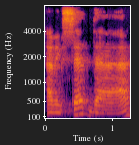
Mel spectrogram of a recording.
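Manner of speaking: pitch rises then falls on that in said that. Lesson on intonation before commas, rising then falling on said that. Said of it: "you're going to have this rising, falling intonation before the comma, right? ... see that intonation?".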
